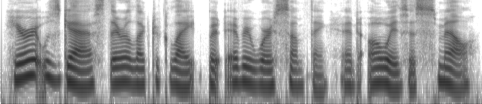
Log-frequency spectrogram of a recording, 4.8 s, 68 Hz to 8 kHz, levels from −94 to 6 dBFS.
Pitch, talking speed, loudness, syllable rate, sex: 175 Hz, 175 wpm, -20 LUFS, 5.6 syllables/s, female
